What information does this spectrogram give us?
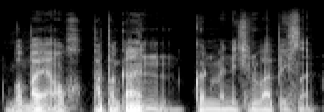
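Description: A man's voice: extremely low pitch, fast talker, dark tone, breathy edge, dry recording, clean studio sound. A man in casual podcast chat, musing hesitantly and hedging as a co-host.

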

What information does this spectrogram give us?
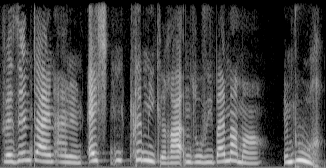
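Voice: high voice, normal speed, a bit bright, dry recording. A child playing a young detective in an amateur radio play, reading the lines in an eager, worried way. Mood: earnest, puzzled.

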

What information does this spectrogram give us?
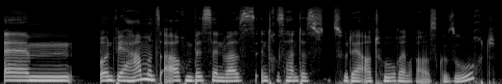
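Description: A woman's voice: lowish voice, little pitch movement, normal speed, creaky, warm tone. A 23-year-old woman hosting a book podcast, moderating playfully and steering the discussion. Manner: playful, guides the talk. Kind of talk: casual moderating.

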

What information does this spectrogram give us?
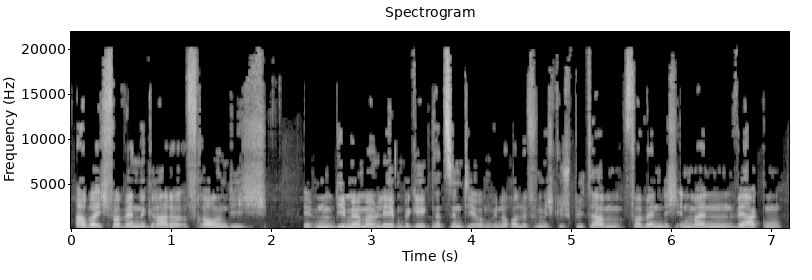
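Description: A man speaking as an author in a radio interview, conversational and reflective, often pausing as he forms his sentences. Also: mid-range voice, flat delivery, darkish tone, no room sound.

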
